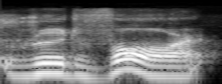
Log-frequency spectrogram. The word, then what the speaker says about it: Ruadh Mhor: not to interesting yeah but i did somewhere on the internet read that this distillery rhymes with glenn turret i have read the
